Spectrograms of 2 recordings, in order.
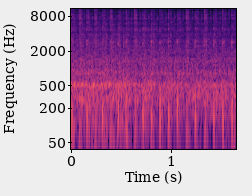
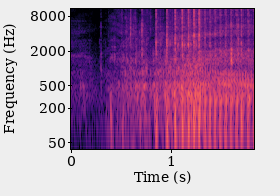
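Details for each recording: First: Atco Balmoral cylinder lawnmower on the bench during a service; the small engine keeps a steady rapid putter and won't shut off because the throttle cutoff is misadjusted. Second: 2003 Atco Balmoral 14 SE cylinder lawnmower with electric start and Tecumseh engine, after service and idle adjustment: catches quickly, settles into an even chuffing idle about four beats a second, revs and shuts off normally.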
